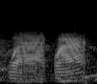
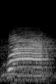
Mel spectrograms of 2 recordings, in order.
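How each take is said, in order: First: Quiet low quack, like a real duck; soft low duck quack. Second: A single loud mallard quack. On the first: [name] quacks for the hunter, soft low duck call. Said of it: "Meet my duck call". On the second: [name] calls for a customer, a loud mallard quack. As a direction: punch out one mallard call. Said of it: "what kind of duck call". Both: Acted.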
